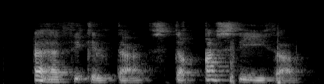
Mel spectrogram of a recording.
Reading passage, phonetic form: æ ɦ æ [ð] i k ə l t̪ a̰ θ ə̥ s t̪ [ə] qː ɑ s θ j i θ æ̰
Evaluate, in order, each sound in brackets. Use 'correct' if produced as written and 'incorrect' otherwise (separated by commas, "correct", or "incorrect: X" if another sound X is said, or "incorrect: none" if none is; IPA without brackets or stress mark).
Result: incorrect: θ, correct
